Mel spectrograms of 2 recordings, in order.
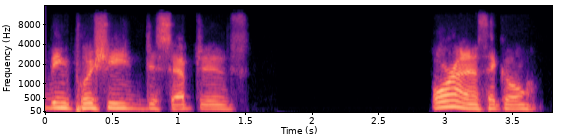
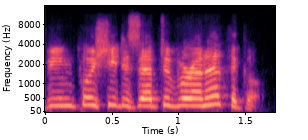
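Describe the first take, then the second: First: It is read in a flat, monotone voice. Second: It is read in an exaggerated, overexcited voice. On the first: "Diary of mo- monotone. Yeah. So like that's not very engaging" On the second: "we can use a different tonality ... Bad radio commercial, hysterical"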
